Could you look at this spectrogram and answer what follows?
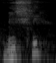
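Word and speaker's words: mixtli: Shli, mishli, but it's usually pronounced as just mish.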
